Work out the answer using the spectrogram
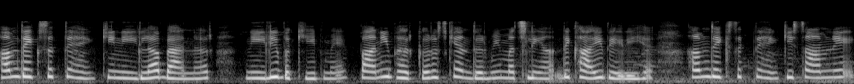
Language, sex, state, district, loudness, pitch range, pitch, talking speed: Hindi, female, Chhattisgarh, Bastar, -16 LUFS, 280-335 Hz, 300 Hz, 195 wpm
